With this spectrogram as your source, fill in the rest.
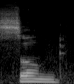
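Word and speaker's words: Tseng: Yeah, the official English pronunciation is Sung.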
